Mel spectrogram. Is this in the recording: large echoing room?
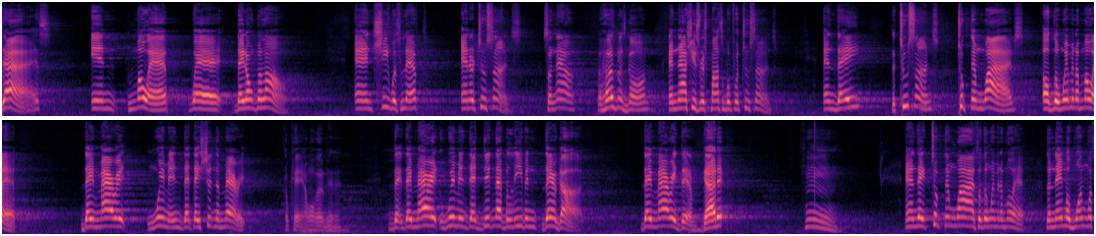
yes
